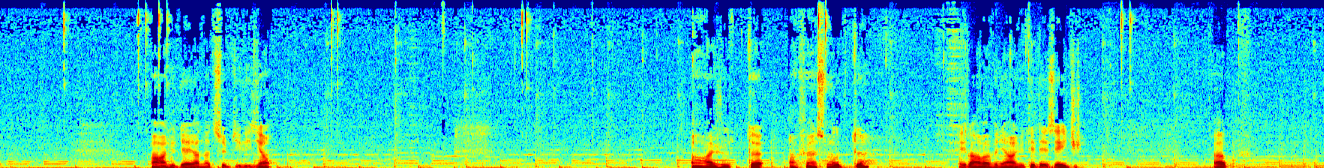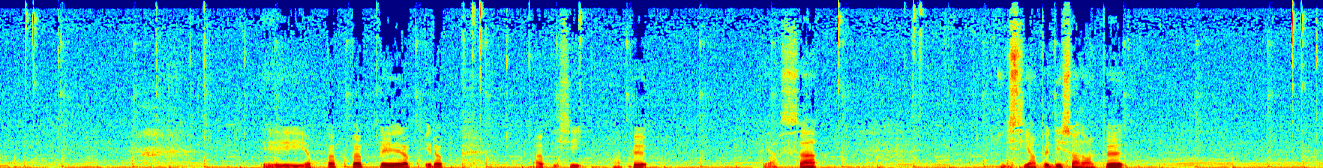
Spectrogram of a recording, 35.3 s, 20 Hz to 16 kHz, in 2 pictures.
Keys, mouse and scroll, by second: 2.1-4.3 drag, 6.3-7.4 middle drag, 7.2 ctrl+s, 7.7-11.3 middle drag, 11.3 click, 11.3 t, 11.8 t, 12.1-16.9 middle drag, 13.4 Tab, 14.9 ctrl+r, 18.7-23.1 middle drag, 24.2-26.0 right drag, 24.7-26.6 middle drag, 25.7 click, 30.2-32.2 right drag, 32.2-33.5 middle drag, 33.0 g.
